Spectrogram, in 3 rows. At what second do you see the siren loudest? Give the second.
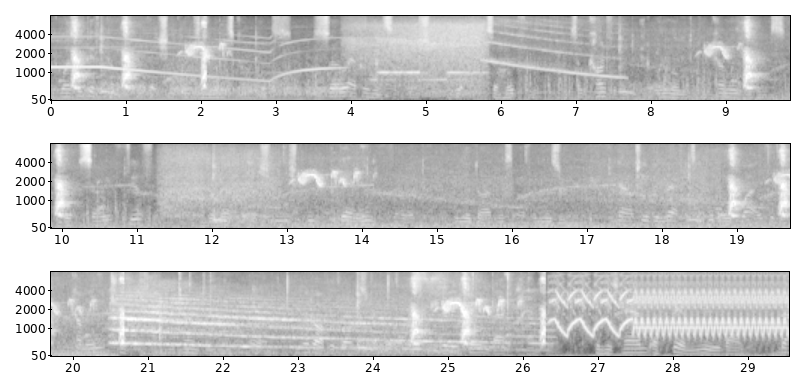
21 s.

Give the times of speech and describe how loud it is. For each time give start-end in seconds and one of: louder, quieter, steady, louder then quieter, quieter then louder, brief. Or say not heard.
0.0-29.5 steady.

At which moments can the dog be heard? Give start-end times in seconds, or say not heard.
0.1-2.1, 9.1-10.6, 18.7-20.7, 24.4-26.3.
